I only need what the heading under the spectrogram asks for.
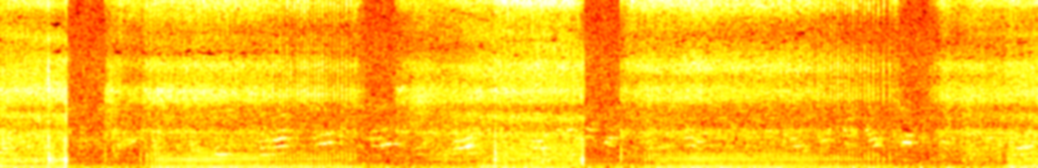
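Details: Pug snoring, a low rasping rumble that swells and fades in long breaths roughly every two seconds, with a crackling, gurgling texture and faint background hiss.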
